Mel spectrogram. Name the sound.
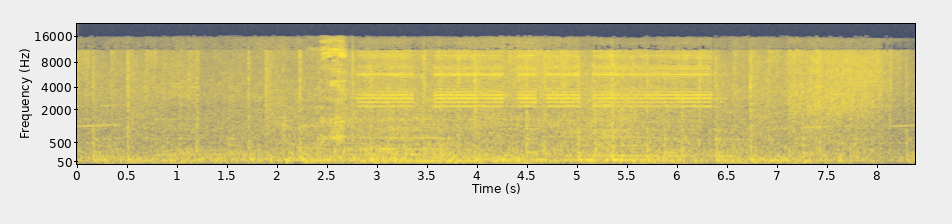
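car driving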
